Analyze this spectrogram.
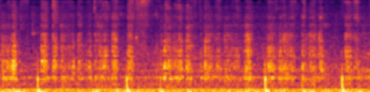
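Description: Pen scratching across paper in many short, faint strokes with uneven rhythm over a low steady hum.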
